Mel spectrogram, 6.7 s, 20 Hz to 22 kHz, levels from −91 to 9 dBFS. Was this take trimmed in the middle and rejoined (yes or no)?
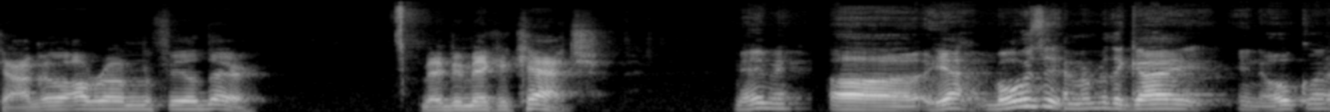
yes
